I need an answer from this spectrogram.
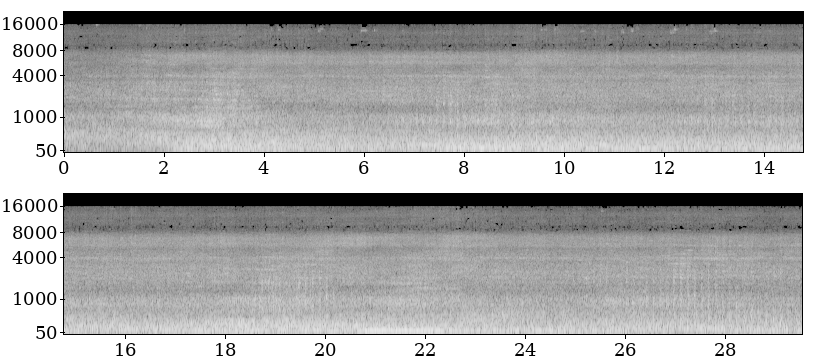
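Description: Freight train of tank cars rolling past: a steady rumble and rattle of steel wheels on the rails. The low rumble grows louder for a couple of seconds about two-thirds of the way through.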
